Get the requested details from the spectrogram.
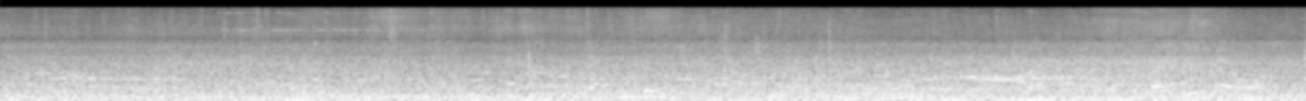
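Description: City traffic hums steadily outdoors.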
